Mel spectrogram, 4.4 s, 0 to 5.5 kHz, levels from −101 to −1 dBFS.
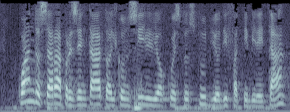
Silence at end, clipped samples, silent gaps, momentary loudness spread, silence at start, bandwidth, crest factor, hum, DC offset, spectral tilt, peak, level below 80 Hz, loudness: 0 s; under 0.1%; none; 9 LU; 0 s; 5.4 kHz; 18 dB; none; 0.4%; -6 dB/octave; -8 dBFS; -54 dBFS; -25 LUFS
